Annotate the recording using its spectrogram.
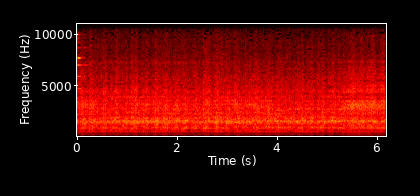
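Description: A plastic tub scrapes on a concrete floor.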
